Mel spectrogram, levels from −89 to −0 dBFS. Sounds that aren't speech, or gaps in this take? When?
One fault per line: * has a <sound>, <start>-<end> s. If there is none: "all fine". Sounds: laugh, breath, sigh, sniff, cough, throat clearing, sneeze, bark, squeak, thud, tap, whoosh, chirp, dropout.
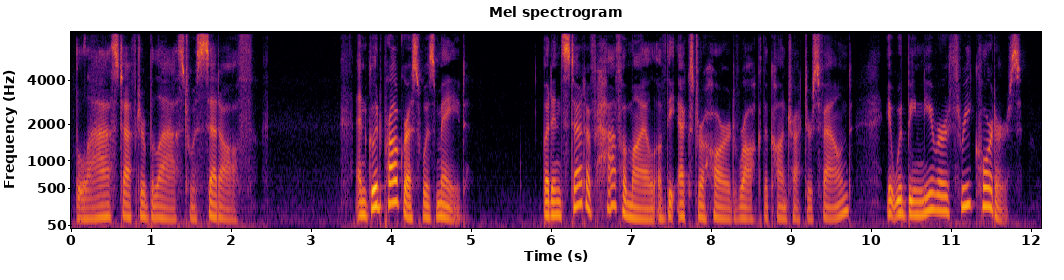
all fine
